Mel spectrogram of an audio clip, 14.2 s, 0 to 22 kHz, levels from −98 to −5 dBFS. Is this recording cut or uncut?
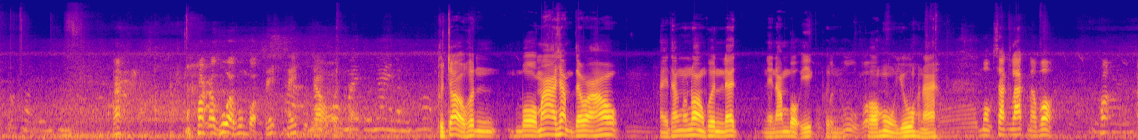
uncut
